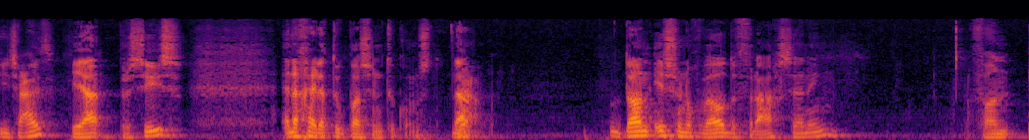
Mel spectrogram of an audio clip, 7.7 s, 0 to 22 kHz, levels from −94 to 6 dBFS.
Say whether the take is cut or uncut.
cut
